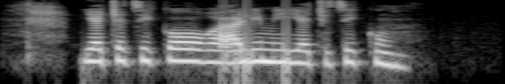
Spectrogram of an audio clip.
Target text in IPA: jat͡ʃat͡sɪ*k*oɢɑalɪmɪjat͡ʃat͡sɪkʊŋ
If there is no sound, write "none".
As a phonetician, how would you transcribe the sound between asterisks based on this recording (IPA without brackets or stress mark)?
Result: k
